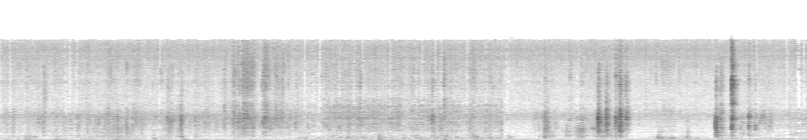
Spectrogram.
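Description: Faint scattered clicks, taps and rustles of a clothesline being strung up and fastened by hand, a little busier in the second half. A faint steady low hum comes in about five and a half seconds in.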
